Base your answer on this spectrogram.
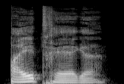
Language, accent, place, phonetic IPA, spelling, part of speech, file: German, Germany, Berlin, [ˈbaɪ̯ˌtʁɛːɡə], Beiträge, noun, De-Beiträge.ogg
- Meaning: nominative/accusative/genitive plural of Beitrag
